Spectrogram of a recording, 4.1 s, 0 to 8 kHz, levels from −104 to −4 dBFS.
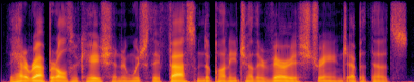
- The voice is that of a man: Yes, male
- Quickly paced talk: Yes, fast, 215 wpm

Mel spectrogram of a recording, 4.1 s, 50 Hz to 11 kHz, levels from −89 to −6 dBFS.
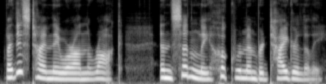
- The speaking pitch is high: Yes, high, 225 Hz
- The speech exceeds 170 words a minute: Yes, fast, 205 wpm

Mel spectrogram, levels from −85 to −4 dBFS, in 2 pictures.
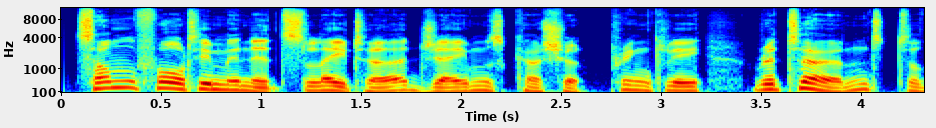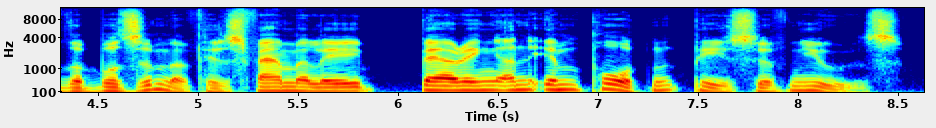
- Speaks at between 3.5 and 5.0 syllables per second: Yes, 4.6 syllables/s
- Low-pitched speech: Yes, low, 125 Hz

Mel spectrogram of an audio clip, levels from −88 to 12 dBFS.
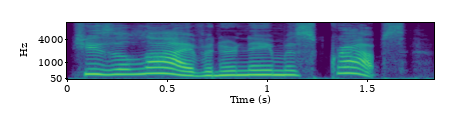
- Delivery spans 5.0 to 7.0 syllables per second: Yes, 5.5 syllables/s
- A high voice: Yes, very high, 275 Hz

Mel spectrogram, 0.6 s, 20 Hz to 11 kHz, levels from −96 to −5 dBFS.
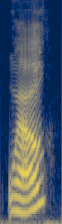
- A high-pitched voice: Yes, very high, 250 Hz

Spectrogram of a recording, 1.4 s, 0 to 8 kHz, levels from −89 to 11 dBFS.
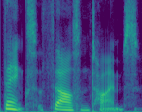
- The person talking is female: Yes, female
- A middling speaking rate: Yes, average, 170 wpm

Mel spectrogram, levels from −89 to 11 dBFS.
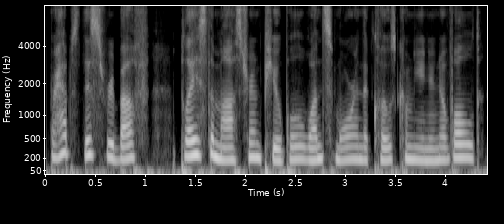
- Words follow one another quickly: Yes, fast, 215 wpm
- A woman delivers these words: Yes, female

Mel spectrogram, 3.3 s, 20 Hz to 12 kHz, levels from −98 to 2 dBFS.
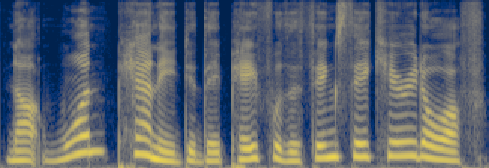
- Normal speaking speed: No, fast, 220 wpm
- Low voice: No, high, 225 Hz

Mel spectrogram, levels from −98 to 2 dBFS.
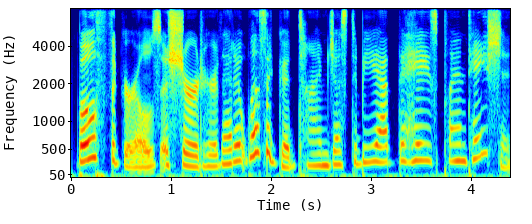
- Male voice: No, female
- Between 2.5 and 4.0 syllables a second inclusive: No, 5.2 syllables/s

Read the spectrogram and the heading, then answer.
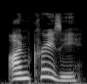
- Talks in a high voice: Yes, high, 245 Hz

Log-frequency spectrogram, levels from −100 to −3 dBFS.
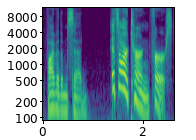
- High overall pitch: No, medium, 165 Hz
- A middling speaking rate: Yes, average, 180 wpm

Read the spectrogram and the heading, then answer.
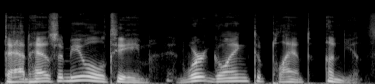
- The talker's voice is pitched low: Yes, low, 130 Hz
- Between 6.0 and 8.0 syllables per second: No, 4.2 syllables/s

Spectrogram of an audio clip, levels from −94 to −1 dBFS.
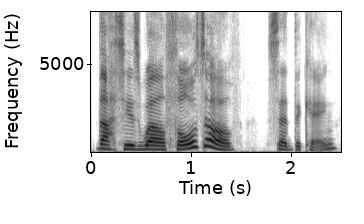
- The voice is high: Yes, high, 220 Hz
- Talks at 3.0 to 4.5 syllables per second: Yes, 3.7 syllables/s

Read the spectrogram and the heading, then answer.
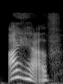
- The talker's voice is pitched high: Yes, high, 245 Hz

